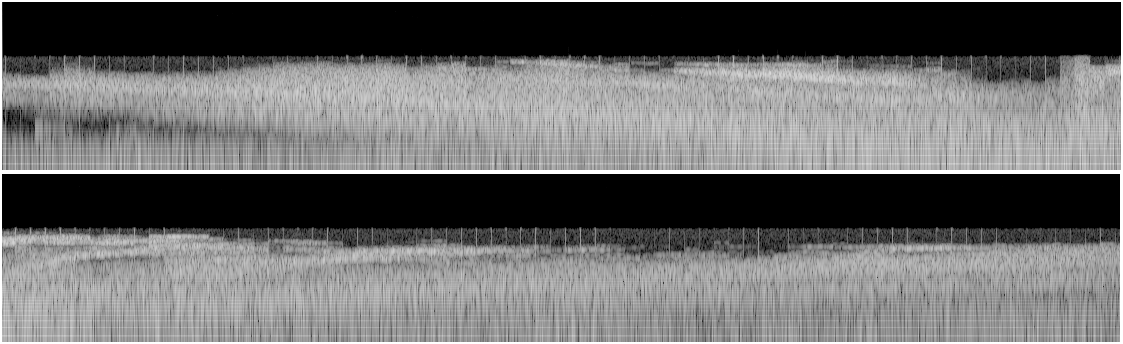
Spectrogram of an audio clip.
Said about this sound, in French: Et toute planète a un son que l'on aura l'occasion d'expliquer et d'écouter dans ma prochaine chronique. Pour l'instant, écoutons le son énigmatique de Saturne.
